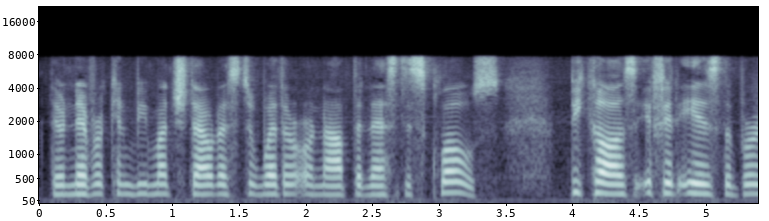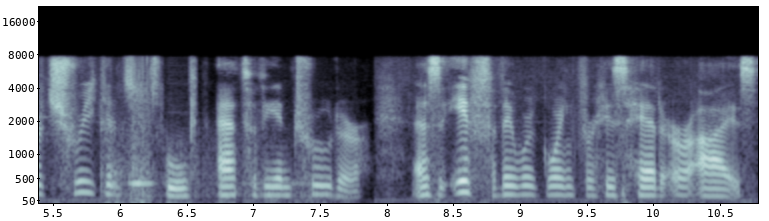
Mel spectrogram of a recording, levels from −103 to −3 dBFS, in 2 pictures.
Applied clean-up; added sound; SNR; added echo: neural separator model SepFormer DNS4.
